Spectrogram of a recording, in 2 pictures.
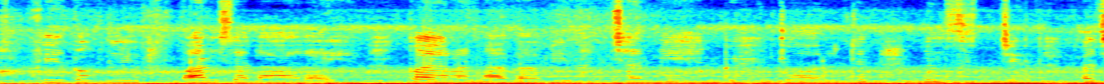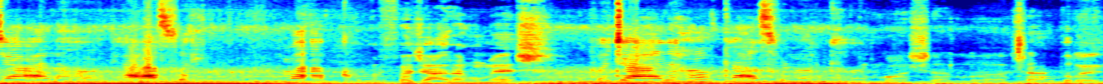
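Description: Loud low rumble inside a moving car's cabin, swelling and easing several times, with a voice speaking over it.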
